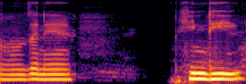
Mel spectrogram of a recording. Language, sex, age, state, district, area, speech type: Assamese, female, 18-30, Assam, Dibrugarh, rural, spontaneous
